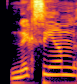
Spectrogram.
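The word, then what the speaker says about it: NXIVM: kind of wild um nixim I believe is how it's pronounced yikes what a [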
